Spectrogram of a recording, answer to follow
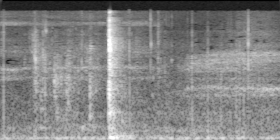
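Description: Plastic chick waterer set down: one sharp knock a little under a second in.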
